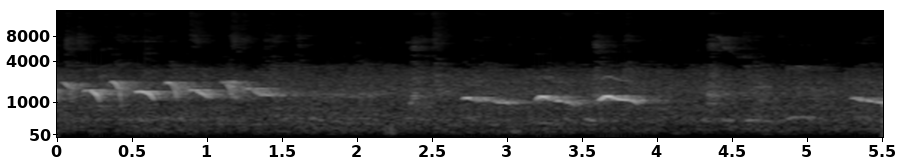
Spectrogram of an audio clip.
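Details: Tame Sumatran laughingthrush in captivity, owned for 20 years, sings quick clusters of clear whistled notes that slide downward, in short groups separated by pauses, moderately soft against low room noise.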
